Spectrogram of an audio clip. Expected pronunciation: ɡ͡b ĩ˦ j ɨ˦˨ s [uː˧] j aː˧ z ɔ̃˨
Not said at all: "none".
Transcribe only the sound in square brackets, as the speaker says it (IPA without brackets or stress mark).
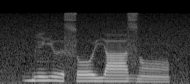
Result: oː˧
